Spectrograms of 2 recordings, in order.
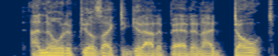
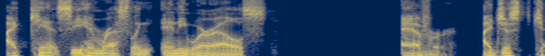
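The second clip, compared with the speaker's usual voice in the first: usual speaking voice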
